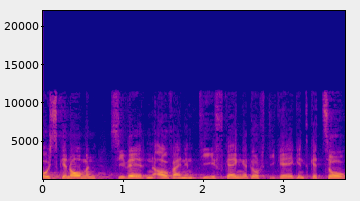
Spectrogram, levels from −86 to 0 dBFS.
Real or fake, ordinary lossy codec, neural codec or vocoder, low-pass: real; none; none; none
